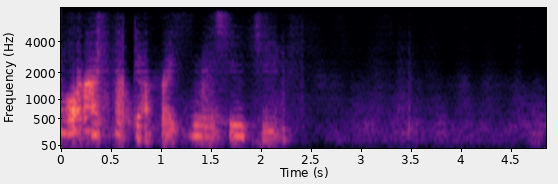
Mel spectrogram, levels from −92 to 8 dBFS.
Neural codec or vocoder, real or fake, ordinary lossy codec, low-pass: codec, 44.1 kHz, 0.9 kbps, DAC; fake; none; 7.2 kHz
